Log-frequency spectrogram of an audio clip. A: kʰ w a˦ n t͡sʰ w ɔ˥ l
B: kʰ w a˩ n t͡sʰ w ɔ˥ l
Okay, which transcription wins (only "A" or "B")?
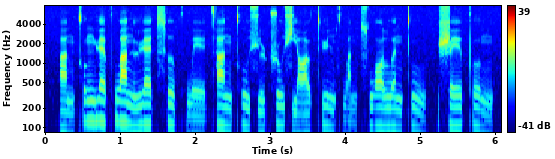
B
